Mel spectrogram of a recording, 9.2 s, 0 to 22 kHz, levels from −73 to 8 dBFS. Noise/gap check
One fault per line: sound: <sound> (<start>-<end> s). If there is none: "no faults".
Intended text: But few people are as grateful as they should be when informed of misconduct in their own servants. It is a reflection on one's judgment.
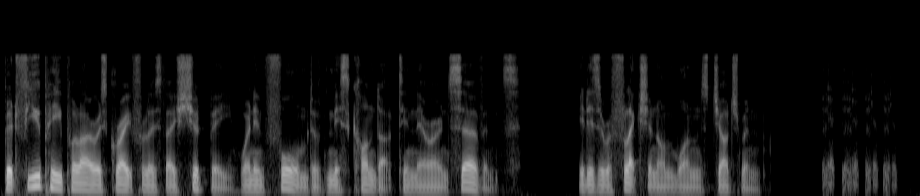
sound: laugh (8.2-9.0 s)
